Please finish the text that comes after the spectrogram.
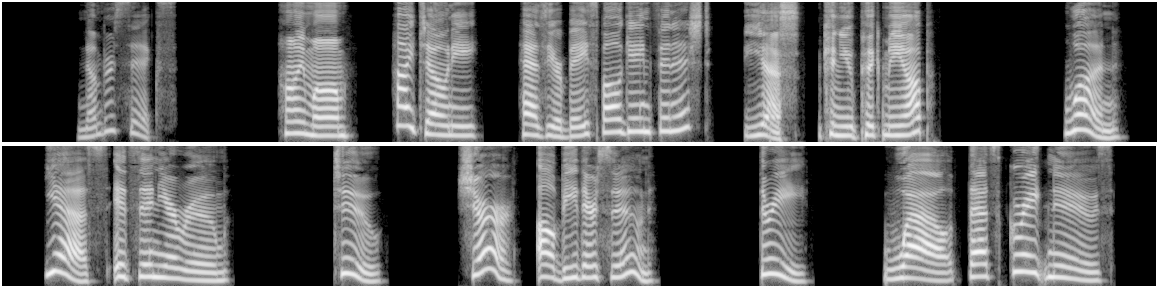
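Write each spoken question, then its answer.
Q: Yes. Can you pick me up?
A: 2: Sure, I'll be there soon.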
